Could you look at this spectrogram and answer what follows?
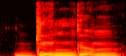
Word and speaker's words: gingham: I'm wearing a fulllength gingham dress. Okay. I like the way you sounded the second G. Gingham. Are you not supposed to pronounce the second?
